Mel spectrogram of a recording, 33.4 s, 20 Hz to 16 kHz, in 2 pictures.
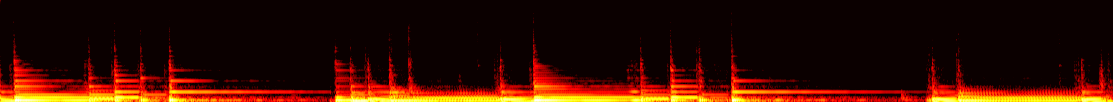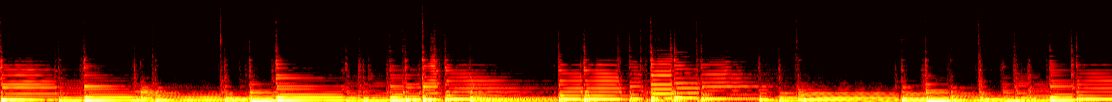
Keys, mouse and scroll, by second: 1.3-4.4 shift+drag, 12.2-13.4 middle drag, 13.4 click, 15.9-16.4 scroll down 4, 16.4-18.6 middle drag, 18.6-21.6 drag, 21.8-24.8 drag, 24.8-26.1 middle drag, 26.1-28.6 drag, 28.6-29.1 scroll down 5, 29.1-30.1 middle drag, 30.1-33.2 ctrl+right drag, 33.2 click.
